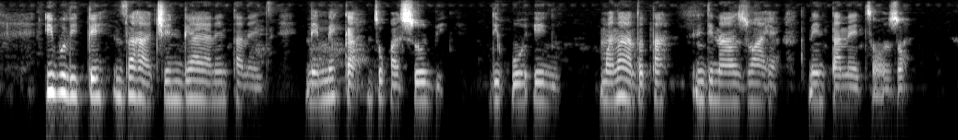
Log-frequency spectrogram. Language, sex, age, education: Igbo, female, 15-29, tertiary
